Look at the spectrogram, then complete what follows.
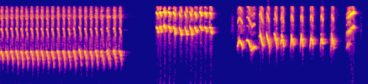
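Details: White-rumped shama song used to provoke other shamas into singing with fighting spirit: a two-second rapid rattling trill, a high thin buzzy rattle, then a series of repeated clear chirped notes.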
